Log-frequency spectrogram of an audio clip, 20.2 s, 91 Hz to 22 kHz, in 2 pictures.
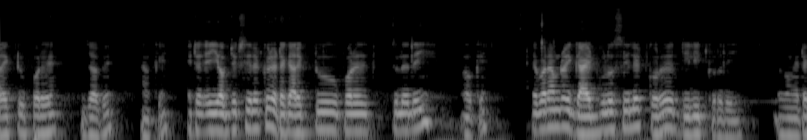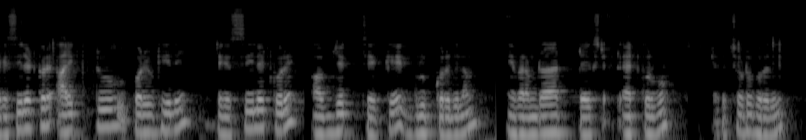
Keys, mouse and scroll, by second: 0.2 click, 1.7 Up, 2.0 Down, 2.4 click, 4.2 Up, 5.1 Down, 6.9 click, 7.9 Delete, 8.5 click, 8.9 Delete, 9.4 space, 9.8 click, 11.2 Up, 13.0 click, 15.6 click, 17.7 click, 19.5 alt+shift+click.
